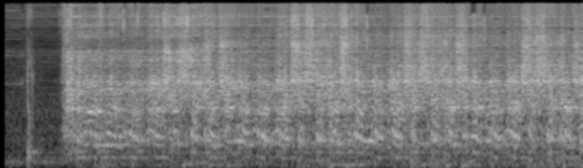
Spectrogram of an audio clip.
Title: any help out there, please, after replacing the timing, won't starting I don't know why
